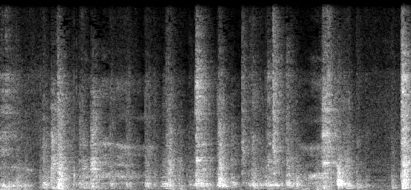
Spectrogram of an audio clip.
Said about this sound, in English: Set this fucking sick chair here in Lacey's Bay. Let's kick this back a little bit here.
